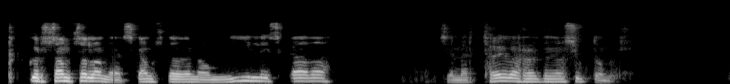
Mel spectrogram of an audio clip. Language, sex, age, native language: Icelandic, male, 30-39, Icelandic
